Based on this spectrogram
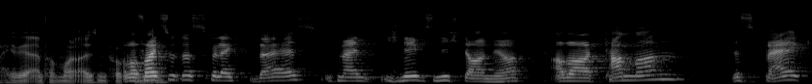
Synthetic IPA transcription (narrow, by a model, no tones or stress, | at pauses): hiːɐveːɐʔa̰ɪnfaχma̰ːlʔa̰ɪzn̩fɔaːbɐfalstd̥uːdasfɪlaɪçtvaɪstʔɪçmaɪnɪçneːməsnɪçtanjaː | ʔa̰ːbɐkʰanman | d̥asb̥ak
